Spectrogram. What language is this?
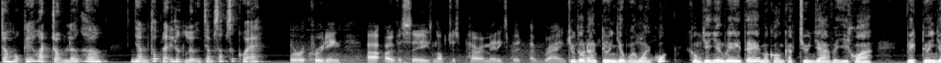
Vietnamese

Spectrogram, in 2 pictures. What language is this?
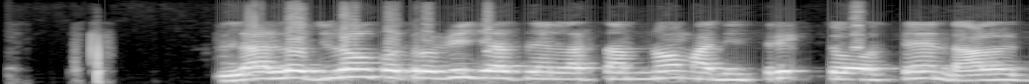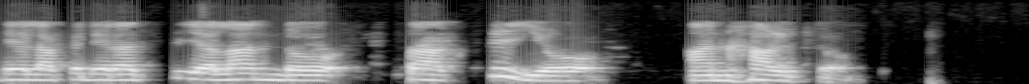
Esperanto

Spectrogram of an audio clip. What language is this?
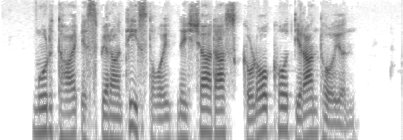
Esperanto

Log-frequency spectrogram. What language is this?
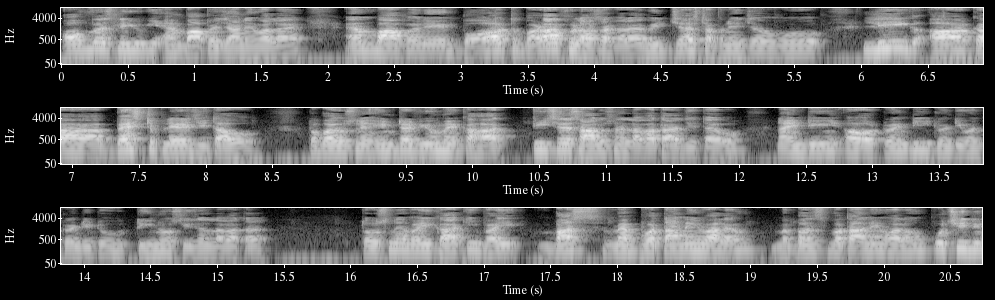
Hindi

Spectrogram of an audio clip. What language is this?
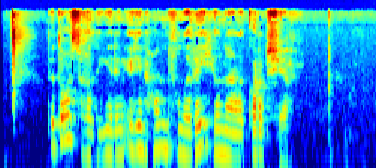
Western Frisian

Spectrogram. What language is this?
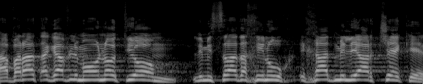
Hebrew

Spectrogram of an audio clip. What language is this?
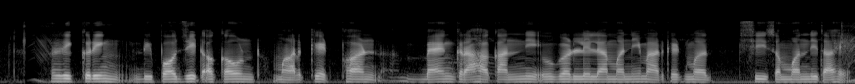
Marathi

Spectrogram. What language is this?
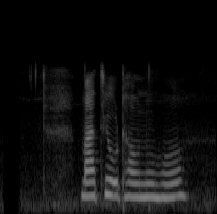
Nepali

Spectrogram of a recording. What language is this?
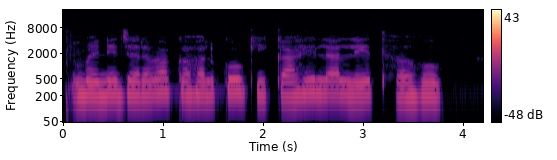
Magahi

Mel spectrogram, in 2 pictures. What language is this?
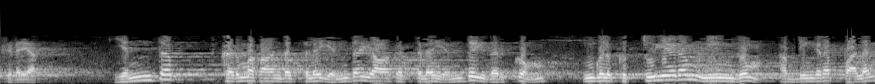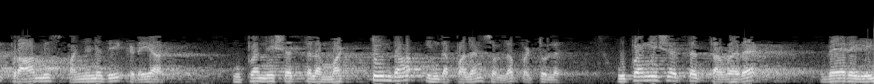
Tamil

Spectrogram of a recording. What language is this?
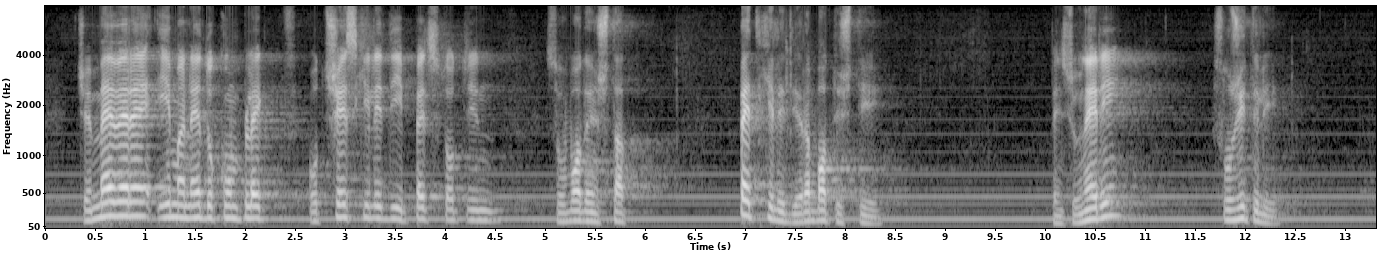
Bulgarian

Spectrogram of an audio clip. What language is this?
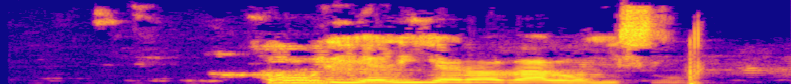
Kabyle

